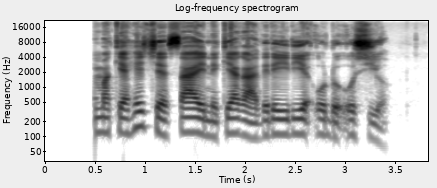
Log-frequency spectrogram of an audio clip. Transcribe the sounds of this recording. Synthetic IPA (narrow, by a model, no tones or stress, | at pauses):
amakeaɦet͡ʃɛsaenekeaɣaːðeɾeiɾiɛʔodoʔosiɔ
